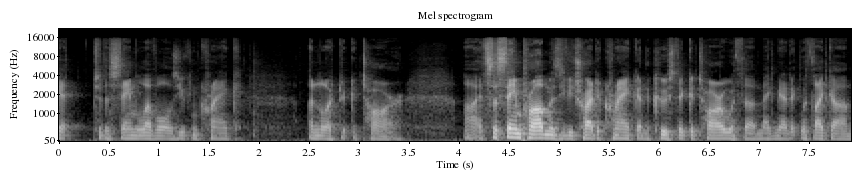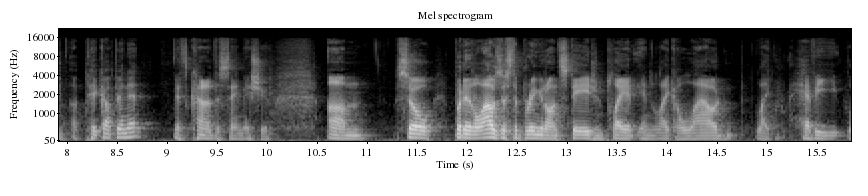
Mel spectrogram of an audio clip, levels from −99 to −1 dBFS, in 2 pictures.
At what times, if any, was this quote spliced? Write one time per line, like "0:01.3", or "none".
none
